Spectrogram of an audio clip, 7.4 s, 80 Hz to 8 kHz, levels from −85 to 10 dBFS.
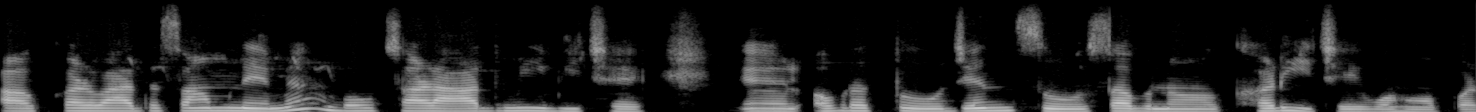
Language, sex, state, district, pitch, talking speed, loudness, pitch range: Angika, female, Bihar, Bhagalpur, 180 Hz, 170 wpm, -19 LUFS, 165-195 Hz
